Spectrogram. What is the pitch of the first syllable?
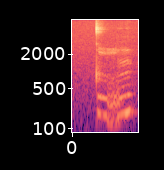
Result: low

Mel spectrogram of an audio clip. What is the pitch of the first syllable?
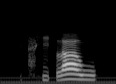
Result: low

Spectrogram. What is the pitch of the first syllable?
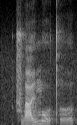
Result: rising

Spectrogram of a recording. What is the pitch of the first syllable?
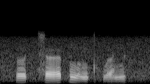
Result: low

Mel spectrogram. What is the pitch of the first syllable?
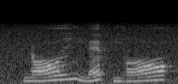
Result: rising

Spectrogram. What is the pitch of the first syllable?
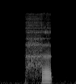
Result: low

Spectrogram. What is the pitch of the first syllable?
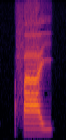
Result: high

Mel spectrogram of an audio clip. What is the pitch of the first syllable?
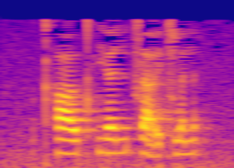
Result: rising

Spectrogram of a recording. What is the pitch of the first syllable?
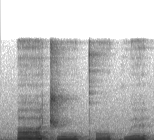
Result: high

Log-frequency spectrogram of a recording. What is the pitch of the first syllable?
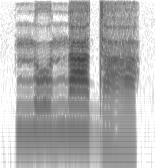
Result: high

